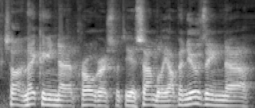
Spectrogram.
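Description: An older man giving a hands-on how-to in a halting, deliberate, matter-of-fact way, recorded in a garage workshop. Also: medium pitch, steady tone, pushed and bright. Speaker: DIY demonstrator. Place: indoor garage workshop with hard floor. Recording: echoey garage room.

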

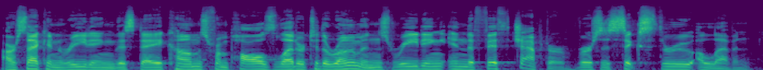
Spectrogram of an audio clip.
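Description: A man's voice: mid-range voice, animated, a little slow, hardly any pauses. A middle-aged male pastor reading scripture firmly on a lapel mic in a church sanctuary. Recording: reverberant sanctuary.

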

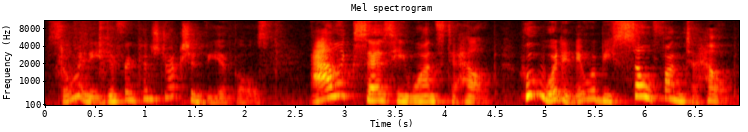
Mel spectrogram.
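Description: A middle-aged woman reading a picture book aloud to children, explaining and asking simple questions in an animated way. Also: a little high, moderate pace, echoey room. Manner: animated, explanatory, addressing young listeners. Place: bright indoor room.

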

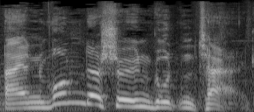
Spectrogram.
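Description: An actor playing a sarcastic older hospital chief, pompous and mock-courteous, in a dubbed TV comedy. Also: male voice, sits high, huge pitch swings, moderate pace, over music. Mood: mock-polite. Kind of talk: German-dubbed TV comedy acting.

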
